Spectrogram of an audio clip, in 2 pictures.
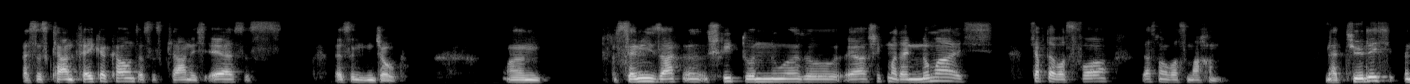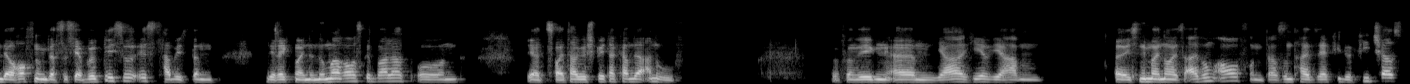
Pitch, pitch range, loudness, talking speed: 125 Hz, 115-150 Hz, -21 LUFS, 175 wpm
